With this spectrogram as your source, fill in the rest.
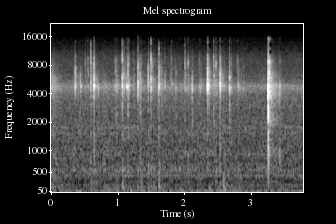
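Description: Typing on a computer keyboard while entering a street address, a quiet run of light, irregular key clicks with one sharper tap near the end.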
